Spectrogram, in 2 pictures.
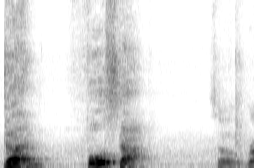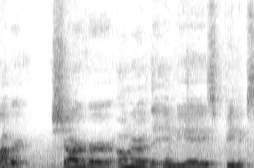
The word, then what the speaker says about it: Sarver: Sarver.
